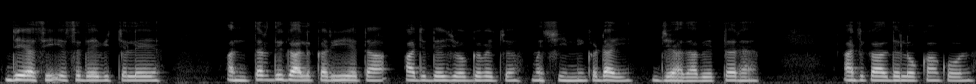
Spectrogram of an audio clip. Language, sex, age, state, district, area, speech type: Punjabi, female, 45-60, Punjab, Jalandhar, urban, spontaneous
